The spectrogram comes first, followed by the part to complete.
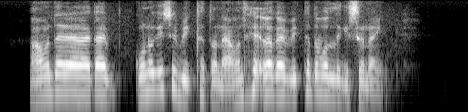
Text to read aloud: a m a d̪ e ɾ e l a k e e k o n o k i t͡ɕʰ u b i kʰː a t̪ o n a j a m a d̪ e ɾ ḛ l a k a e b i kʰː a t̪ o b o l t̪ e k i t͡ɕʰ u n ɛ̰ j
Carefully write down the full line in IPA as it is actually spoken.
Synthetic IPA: a m a d̪ e ɾ e l a k a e k o n o k i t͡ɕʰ u b i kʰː a t̪ o n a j a m a d̪ e ɾ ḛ l a k a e b i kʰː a t̪ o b o l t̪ e k i t͡ɕʰ u n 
